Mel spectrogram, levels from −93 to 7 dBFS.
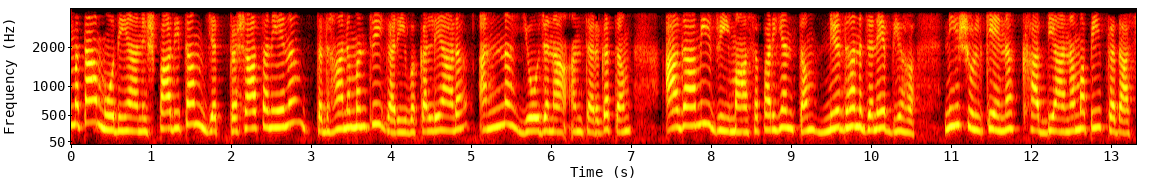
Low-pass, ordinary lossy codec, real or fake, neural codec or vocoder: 3.6 kHz; AAC, 32 kbps; fake; codec, 16 kHz in and 24 kHz out, 1 kbps, XY-Tokenizer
